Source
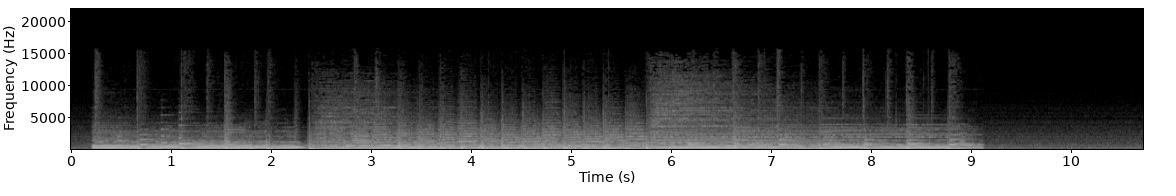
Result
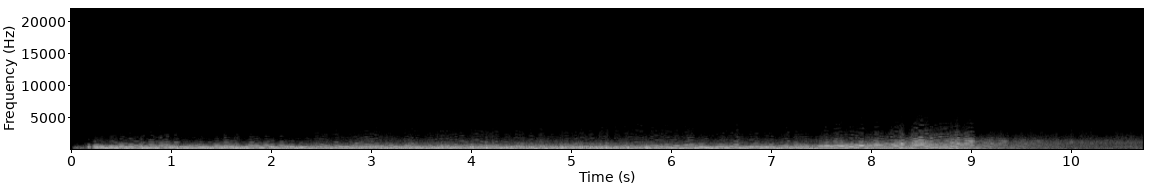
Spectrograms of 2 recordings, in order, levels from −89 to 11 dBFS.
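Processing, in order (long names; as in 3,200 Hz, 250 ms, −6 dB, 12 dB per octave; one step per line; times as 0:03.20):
granular cloud, pitch spread up and down by 12 semitones
low-pass filter sweep 360 Hz → 1,200 Hz, 0:07.09–0:08.61
on a send: bucket-brigade delay 336 ms, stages 4,096, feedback 45%, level −14 dB
on the sum: level −6.5 dB
Ogg Vorbis 64 kbit/s 44,100 Hz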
